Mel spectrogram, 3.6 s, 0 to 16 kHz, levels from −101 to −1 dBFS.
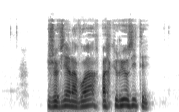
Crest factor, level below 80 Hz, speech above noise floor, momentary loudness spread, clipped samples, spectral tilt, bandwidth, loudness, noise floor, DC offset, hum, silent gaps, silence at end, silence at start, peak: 20 dB; -62 dBFS; 60 dB; 13 LU; under 0.1%; -5.5 dB/octave; 9.2 kHz; -20 LUFS; -79 dBFS; under 0.1%; none; none; 0.65 s; 0.95 s; 0 dBFS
